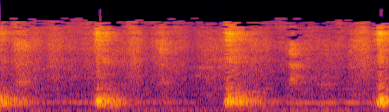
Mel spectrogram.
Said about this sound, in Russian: Слышите, да, как я дышу?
